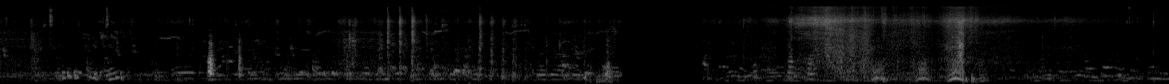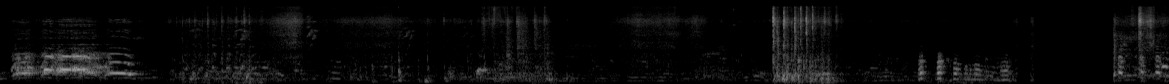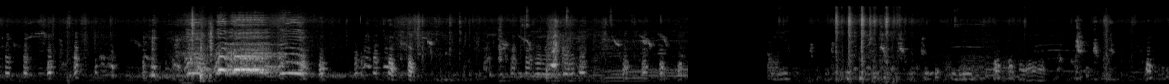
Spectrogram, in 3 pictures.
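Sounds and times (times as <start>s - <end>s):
domestic birds clucking: 0.3s - 6.2s, 20.8s - 21.9s, 22.8s - 30.3s, 31.1s - 35.0s
rustling: 7.4s - 11.6s.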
